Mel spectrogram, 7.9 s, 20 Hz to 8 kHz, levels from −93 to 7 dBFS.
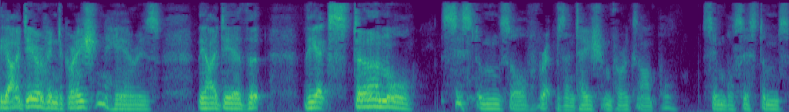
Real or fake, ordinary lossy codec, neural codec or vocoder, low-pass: real; MP3, 32 kbps; none; 7.2 kHz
